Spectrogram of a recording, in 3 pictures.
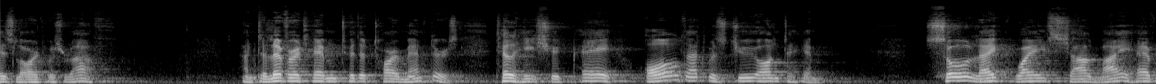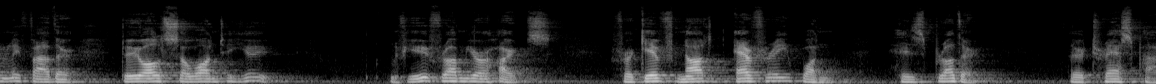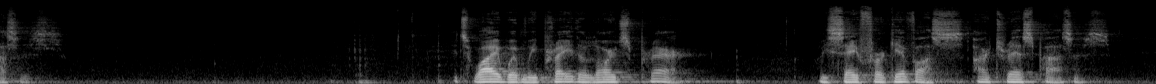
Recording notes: recorded at Templepatrick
